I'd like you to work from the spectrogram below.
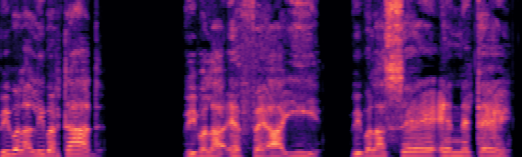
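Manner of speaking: high, loud chanted cheers; shouted slogans. A narrator's reading. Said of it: "they shouted back at him".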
